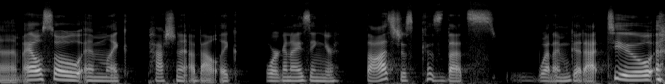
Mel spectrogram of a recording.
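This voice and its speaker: A woman with a fairly low pitch has an ordinary speaking voice, using ordinary pitch variation at a moderate pace. The recording is very clean, with a silent background. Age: 30s. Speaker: mother and small business owner. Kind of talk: casual interview.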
